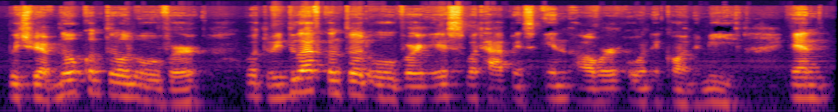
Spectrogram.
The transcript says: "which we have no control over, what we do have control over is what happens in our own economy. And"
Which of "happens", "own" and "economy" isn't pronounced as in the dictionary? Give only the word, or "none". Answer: happens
